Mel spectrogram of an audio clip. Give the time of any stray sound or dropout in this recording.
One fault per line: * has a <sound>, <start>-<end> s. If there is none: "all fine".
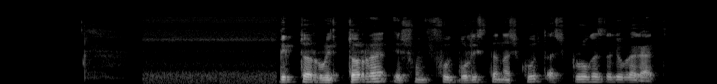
all fine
